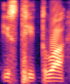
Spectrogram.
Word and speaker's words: स्थित्वा: लेकिन इसका सही उच्चारण करेंगे तो यह हो जाएगा स्थित्वा। तो स्थित्वा इसमें से हो जाएगा ऑप्शन बी यानी कि 16 का राइट आंसर हो जाएगा बी।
